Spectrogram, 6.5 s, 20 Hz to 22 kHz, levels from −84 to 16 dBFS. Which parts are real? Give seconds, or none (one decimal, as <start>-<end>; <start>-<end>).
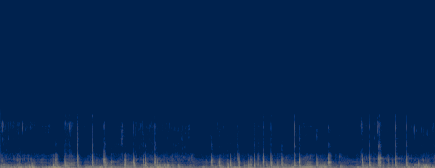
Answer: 0.0-0.5; 2.0-2.9; 5.4-6.5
